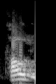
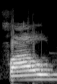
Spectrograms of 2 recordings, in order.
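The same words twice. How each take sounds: First: ফাউল said quickly with little glide; quick everyday ফাউল; wrong pronunciation. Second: ফাউল slowly drawn out as 'faa-ul'; long, careful ফাউল; correct diphthong. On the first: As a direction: say ফাউল short, as the mistake. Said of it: "ফাউল নয়". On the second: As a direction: stretch the 'au' glide in ফাউল. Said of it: "ফাউল নয়, ফাউল". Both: Shown as a demonstration.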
